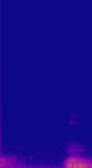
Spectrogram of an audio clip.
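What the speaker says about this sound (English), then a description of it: "There will be dog barking." Indoor dog barking, one short muffled bark near the end after a faint earlier sound, moderately close with no talk.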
